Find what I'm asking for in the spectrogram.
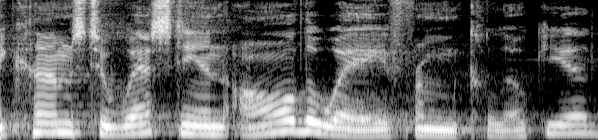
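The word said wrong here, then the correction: Culleoka: Did I say that right? – Colioka, Tennessee, which is near Columbia, where she is a student at Columbia State University.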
